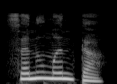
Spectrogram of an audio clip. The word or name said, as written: ಸನ್ಮಂತ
